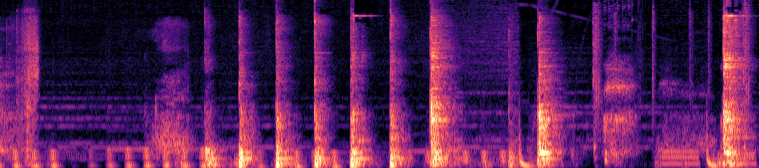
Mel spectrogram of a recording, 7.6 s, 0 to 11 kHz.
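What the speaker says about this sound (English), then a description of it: "right now, I'll push that pivot shaft through" A pivot shaft knocked through the frame of a 2005 Softail motorcycle gives a series of sharp, close metallic taps and thuds in an irregular rhythm, with short pauses between strikes.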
